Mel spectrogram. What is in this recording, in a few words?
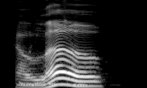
male voice "hello"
